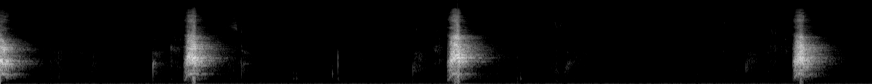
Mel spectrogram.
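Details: Dog barking on command, four short sharp single barks spaced about two to three seconds apart with silence between them.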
